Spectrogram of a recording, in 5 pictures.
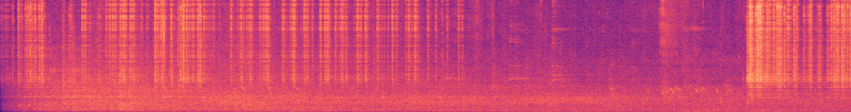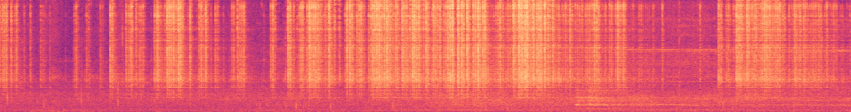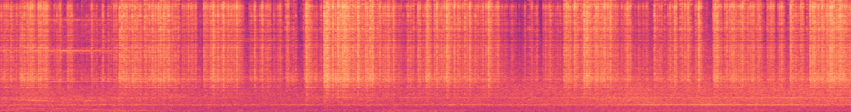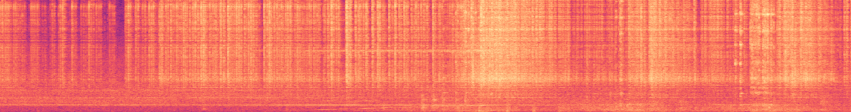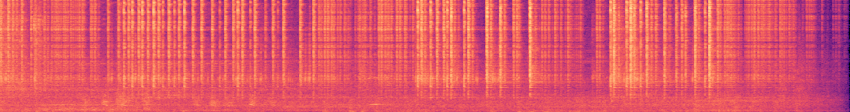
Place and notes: a small metal plate attached to a construction fence, rattling in the wind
